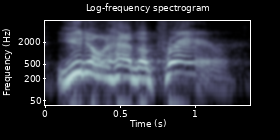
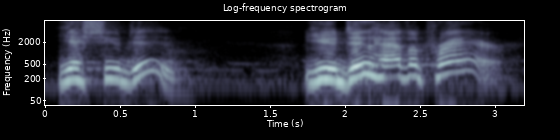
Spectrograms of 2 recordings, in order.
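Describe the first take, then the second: First: Loud, raised-pitch verdict, imitating the devil; retold devil's voice. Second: Retold Lord's answer, DO stressed against a denial; strong, emphatic DO. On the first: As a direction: throw out the devil's taunt forcefully. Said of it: "when that voice came". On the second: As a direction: counter firmly, leaning hard on "do", pitch raised. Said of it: "it resounded so strong".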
